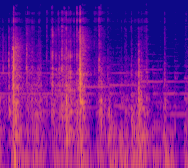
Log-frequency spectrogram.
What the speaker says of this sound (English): The clicking of the box going back into place there.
